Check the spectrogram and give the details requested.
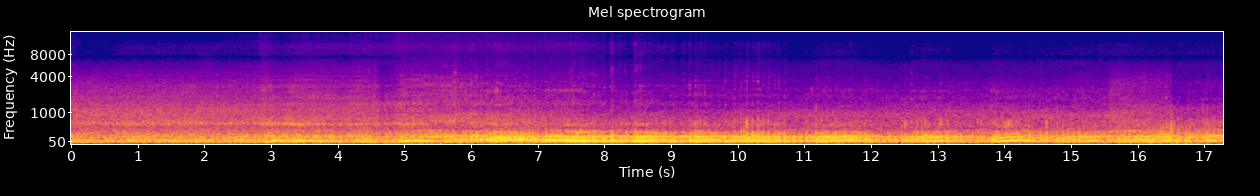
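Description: Classic Mk2 Ford Escort's engine running with a low exhaust note as the car drives slowly past close by, loudest about eight seconds in.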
